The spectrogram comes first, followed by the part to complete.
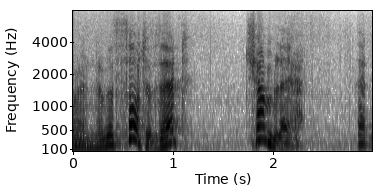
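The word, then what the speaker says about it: Cholmondeley: is in no way pronounced the way it is spelled. Oh, Joe, I never thought of that. Chum.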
